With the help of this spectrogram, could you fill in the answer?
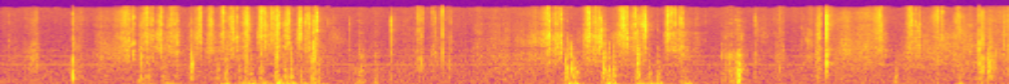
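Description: A paperback self-help book is held open at the mic while its pages are flipped and riffled with the fingers. Dry, papery flutters and rustles come in two dense bursts, with soft low thumps underneath. Brief, crisp page flicks with a bright edge sound between and after the bursts.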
